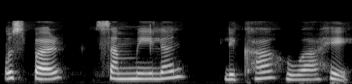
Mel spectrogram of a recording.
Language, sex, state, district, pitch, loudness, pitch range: Hindi, female, Madhya Pradesh, Bhopal, 260 Hz, -18 LUFS, 240-285 Hz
